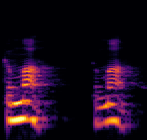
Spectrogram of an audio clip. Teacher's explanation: So there's a bit of a H sound on the end there.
